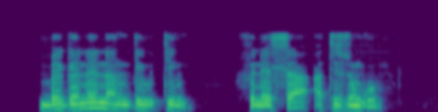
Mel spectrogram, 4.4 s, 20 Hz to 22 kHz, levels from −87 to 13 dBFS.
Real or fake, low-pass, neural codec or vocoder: fake; 7.2 kHz; vocoder, 44.1 kHz, 128 mel bands, Pupu-Vocoder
